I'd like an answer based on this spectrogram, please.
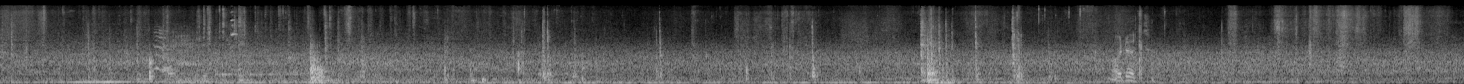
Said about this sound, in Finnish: Me lähdetään tällä oven avauksella renki.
